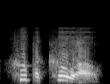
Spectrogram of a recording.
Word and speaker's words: hupakouo: This is the noun form here in Romans 1:5, but this comes from a Greek verb, hupakouo. It's transliterated H-U-P-A-K-O-U, long O.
